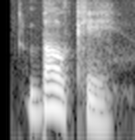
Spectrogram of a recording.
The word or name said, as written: bulky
